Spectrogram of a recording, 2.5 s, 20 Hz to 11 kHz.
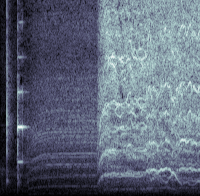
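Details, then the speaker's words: Potensic A21 mini battle drone, take-off button pressed after binding: quiet at first, then a sharp high buzz kicks in and holds with a slightly wavering pitch as the motors spool up; healthy spin-up. "also again to take off all we need to do is press this take off button"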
